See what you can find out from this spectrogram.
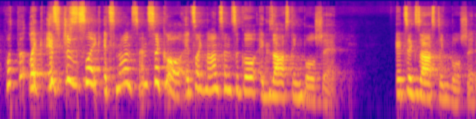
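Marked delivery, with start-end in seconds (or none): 0.1-2.3 exasperated. Real, not acted. Ranting about utility setup.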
